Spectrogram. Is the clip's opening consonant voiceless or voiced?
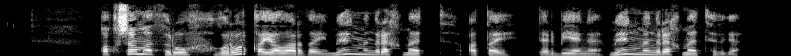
voiceless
